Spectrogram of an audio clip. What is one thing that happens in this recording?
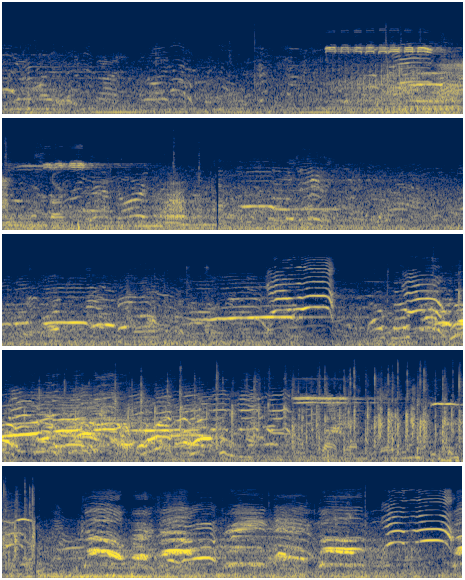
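Players shout on an outdoor field.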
